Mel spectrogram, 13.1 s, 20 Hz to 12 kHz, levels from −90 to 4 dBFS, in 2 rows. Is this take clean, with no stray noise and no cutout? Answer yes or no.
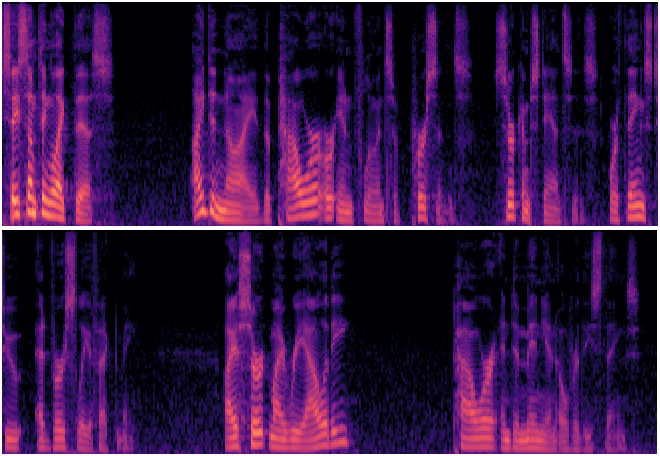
yes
